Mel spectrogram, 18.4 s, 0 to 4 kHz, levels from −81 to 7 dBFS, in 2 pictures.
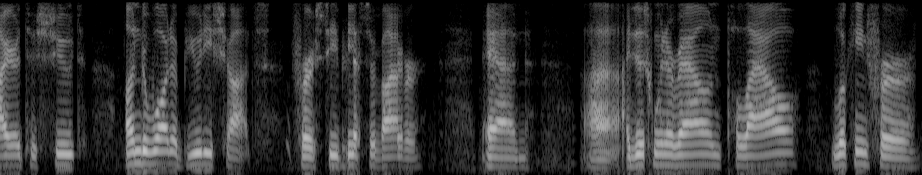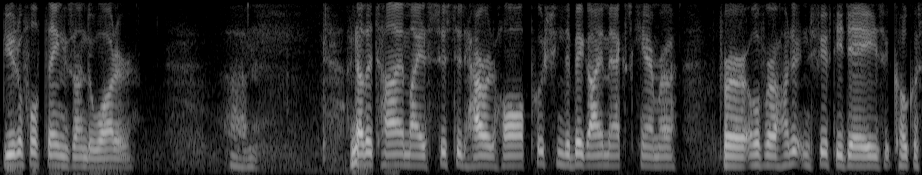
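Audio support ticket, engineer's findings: Repeated packet loss (robotic sound), 3.22–5.82 s and 6.20–6.78 s: choppy. Receiver conceals holes up to 59 ms by extending the last sound. About a fifth to a quarter of each stretch is concealed.

Short concealed packet loss, 7.29–7.33 s: brief smear. About 20 ms missing, bridged by continuing the preceding sound, then blended back.

Jitter buffer speed-up, 14.82–15.18 s: hurried, 108% speed, pitch unchanged. Buffer draining a backlog by cutting short pitch-period pieces, roughly 40 ms in total.

Nothing above 4 kHz, which fits a G.711 A-law narrowband call path.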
